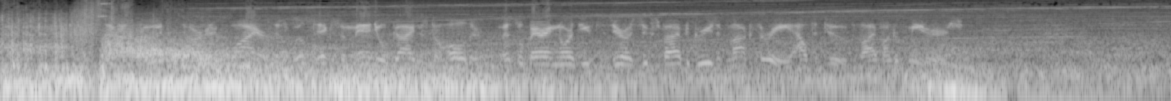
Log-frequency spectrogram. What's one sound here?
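A missile roars as it flies fast over the ground.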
